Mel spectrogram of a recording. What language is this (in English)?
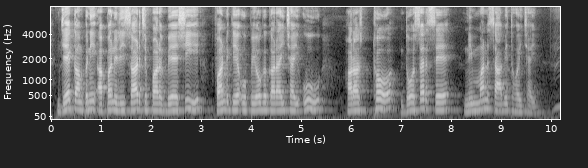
Magahi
